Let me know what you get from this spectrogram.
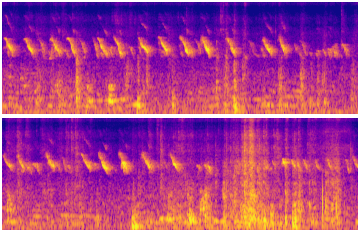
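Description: A bird chirping over and over: a steady run of short high peeps, each sliding downward, about three or four a second. A brief rustle comes about nine seconds in.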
